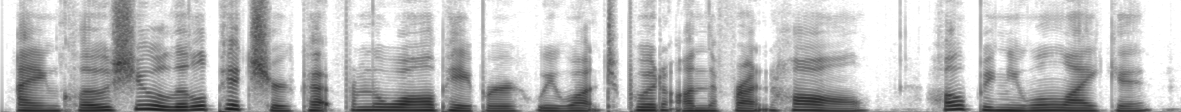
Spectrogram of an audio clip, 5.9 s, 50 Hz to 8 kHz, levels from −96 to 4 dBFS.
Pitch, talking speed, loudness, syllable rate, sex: 195 Hz, 245 wpm, -18 LUFS, 6.0 syllables/s, female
